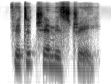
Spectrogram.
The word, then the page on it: Phytochemistry: Indian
